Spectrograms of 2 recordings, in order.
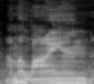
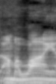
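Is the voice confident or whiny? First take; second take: whiny; confident. First: It is said in a whiny voice. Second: It is said in a confident voice.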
